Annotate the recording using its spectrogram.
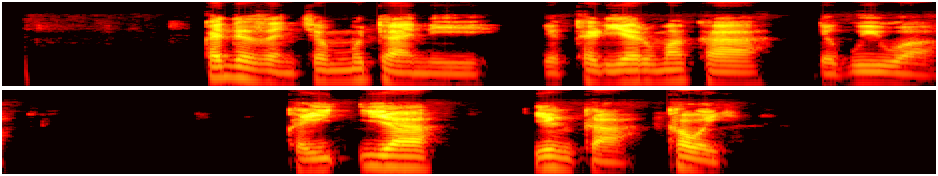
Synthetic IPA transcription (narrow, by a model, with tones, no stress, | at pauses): kɐ˦dɐ˨zɐ˨nt͡ʃɛ˦mːʊ˦taː˨neː˦ | ja˦kɐ˦ɽjɐ˦rmɐ˦ka˨ | da˨ɡʷi˦waː˨ | ka˨ji˦ʔɪ˦jaː˦ | jɪ˦ŋka˨kɐ˦wa˨j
